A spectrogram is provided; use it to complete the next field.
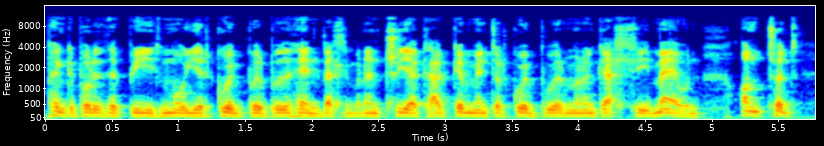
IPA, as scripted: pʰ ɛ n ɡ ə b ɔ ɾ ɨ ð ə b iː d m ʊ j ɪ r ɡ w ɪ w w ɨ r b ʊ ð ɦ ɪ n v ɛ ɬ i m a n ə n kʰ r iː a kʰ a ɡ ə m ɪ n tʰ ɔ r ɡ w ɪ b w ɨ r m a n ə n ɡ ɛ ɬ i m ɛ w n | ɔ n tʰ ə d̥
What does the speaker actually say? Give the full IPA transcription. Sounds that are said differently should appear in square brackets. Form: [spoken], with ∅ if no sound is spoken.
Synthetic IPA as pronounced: pʰ ɛ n ɡ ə b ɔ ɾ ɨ ð ə b iː d m ʊ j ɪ r ɡ w ɪ [b] w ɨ r b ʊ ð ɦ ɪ n v ɛ ɬ i m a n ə n [tʰ] r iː a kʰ a ɡ ə m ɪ n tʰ ɔ r ɡ w ɪ b w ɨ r m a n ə n ɡ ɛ ɬ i m ɛ w n | ɔ n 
